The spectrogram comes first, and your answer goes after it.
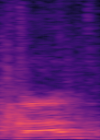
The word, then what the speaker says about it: Plante: And then our guest of honor, Plante, I say it correctly, right? Plante, perfect.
